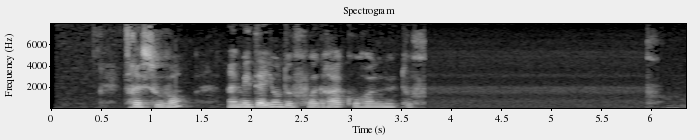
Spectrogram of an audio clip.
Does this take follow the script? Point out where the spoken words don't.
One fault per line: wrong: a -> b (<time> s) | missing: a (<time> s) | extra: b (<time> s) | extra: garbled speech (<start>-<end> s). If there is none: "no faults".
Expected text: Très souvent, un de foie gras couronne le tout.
extra: médaillon (1.9 s)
